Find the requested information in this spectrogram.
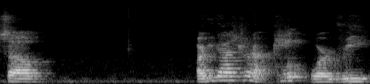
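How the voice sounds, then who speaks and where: Ordinary pitch variation marks a man's speech in a Chinese accent. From China. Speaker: true crime commentator. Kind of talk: livestream discussion. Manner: halting, repeats words.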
